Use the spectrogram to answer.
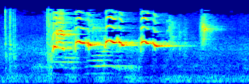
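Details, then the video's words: Greater green leafbird singing a rich run of whistled, slurred notes around two seconds long, ending in a thin high chip, over a faint low background hum. "Beautiful singing bird Greater green Leafbird / Sound of Leafbird"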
